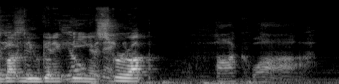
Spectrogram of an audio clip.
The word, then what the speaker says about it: Farquhar: Farquhar. It's actually pronounced Farker. Did you just swear in front of the passengers? No, that's... That is how it's pronounced, but Farquhar, it sounds much better.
